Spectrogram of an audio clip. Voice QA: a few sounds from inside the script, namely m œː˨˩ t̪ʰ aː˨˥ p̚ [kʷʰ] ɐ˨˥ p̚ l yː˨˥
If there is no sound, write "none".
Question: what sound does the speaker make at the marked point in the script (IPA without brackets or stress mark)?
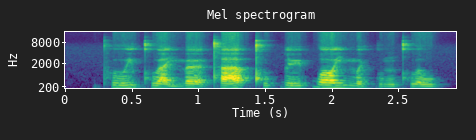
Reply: kʷʰ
